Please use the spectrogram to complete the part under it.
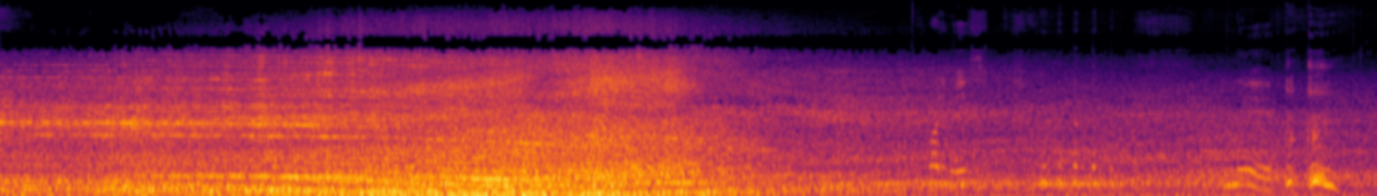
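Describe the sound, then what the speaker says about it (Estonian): A propeller airplane passes over a forest, its engine drone swelling loud near the middle and then fading into the distance while a person talks. "Nii, meie teraapia lennuk tuleb jälle."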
